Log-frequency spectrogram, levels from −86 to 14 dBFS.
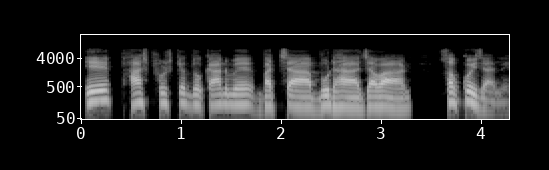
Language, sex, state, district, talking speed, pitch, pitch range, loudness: Bhojpuri, male, Bihar, Saran, 170 wpm, 140 Hz, 120-160 Hz, -18 LUFS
